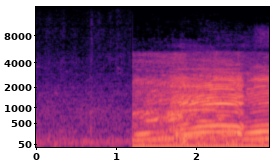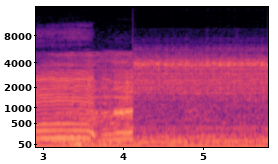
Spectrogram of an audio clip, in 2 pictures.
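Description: Cattle mooing: two long calls one after the other, starting about a second in and rising and falling in pitch. After them a steady hum with a faint high whine continues.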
